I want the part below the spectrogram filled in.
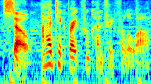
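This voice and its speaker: A woman's voice: sits low, big pitch swings, rapid-fire, gravelly, over music. A middle-aged woman, hosting a livestream in a chatty way and laughing easily. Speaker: livestream host. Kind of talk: casual chat.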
